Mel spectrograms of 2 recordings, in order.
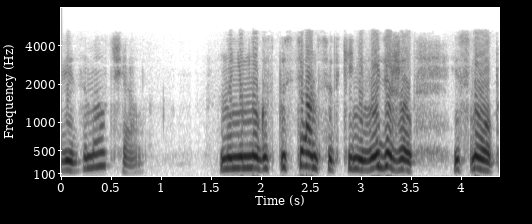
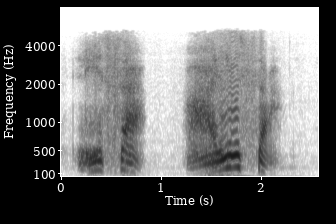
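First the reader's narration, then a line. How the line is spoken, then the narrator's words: Hissing fox. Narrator (Russian): Зашипела на него лиса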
